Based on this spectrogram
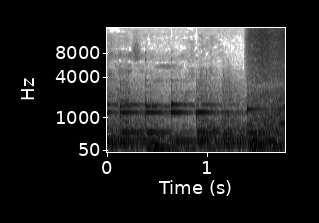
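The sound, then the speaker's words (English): A steady, tonal hum with faint shifting overtones gives way to a sudden loud, broad hiss of aerosol hairspray being sprayed onto a miniature poodle's coat for a grooming spray up at a dog show, continuing to the end. “You're doing some major coiffuring here. Yeah, it's called a spray up.”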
